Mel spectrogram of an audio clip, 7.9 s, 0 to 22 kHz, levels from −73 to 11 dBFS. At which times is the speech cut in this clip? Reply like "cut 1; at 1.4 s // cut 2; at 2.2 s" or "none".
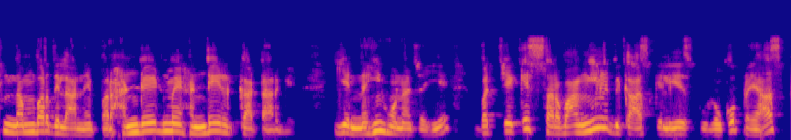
none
